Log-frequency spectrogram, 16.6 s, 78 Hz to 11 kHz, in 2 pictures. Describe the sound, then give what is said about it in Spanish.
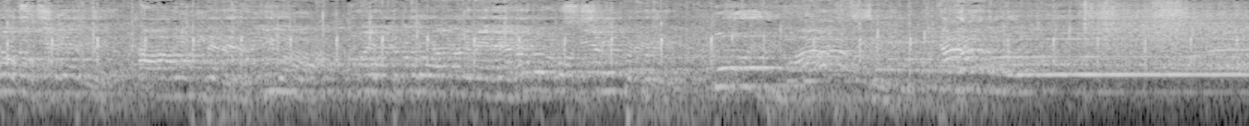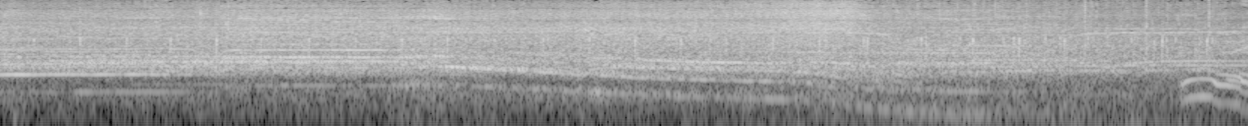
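A dense, echoing roar of a large crowd fills a stadium during a ceremony retiring a jersey number 7, with murmuring, shouts and reverberant announcements blending together, captured loudly and somewhat muddily on a mobile phone. “Me perdonan por el eco y el 20.000 ruido, pero es que esto fue grabado por el celular cuando estaba presente. eso en el estadio hay un eco.”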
